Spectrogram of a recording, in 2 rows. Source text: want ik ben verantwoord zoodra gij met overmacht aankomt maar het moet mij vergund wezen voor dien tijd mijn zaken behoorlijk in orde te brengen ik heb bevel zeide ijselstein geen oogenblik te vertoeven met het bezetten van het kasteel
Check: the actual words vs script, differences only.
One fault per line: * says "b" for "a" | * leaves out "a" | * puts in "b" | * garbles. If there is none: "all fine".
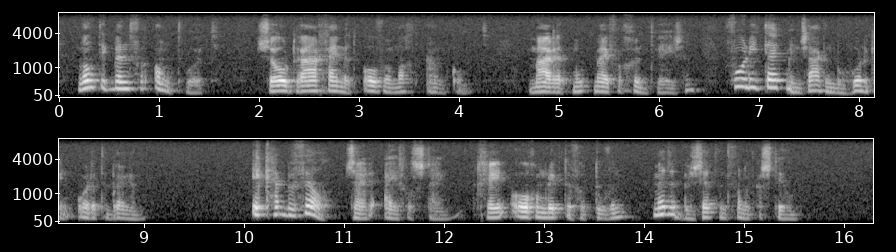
all fine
